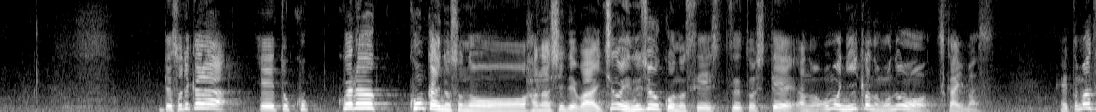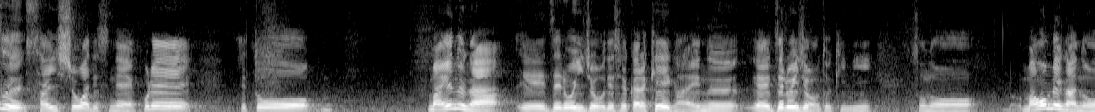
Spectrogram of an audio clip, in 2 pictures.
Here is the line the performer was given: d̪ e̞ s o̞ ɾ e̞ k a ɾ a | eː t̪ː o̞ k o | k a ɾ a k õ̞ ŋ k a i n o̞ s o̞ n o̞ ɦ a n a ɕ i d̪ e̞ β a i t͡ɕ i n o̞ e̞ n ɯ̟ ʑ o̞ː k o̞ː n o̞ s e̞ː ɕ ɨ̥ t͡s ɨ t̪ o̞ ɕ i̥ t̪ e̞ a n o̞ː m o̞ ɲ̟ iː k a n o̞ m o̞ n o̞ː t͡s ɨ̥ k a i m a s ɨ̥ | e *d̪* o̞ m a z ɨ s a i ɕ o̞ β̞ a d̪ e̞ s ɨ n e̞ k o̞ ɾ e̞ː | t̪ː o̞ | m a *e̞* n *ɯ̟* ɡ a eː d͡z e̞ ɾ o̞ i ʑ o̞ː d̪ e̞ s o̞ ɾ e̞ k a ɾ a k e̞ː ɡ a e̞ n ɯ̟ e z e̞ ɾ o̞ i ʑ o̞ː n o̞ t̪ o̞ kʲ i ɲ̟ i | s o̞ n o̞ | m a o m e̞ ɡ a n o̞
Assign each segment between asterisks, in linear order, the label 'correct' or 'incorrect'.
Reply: incorrect, correct, correct

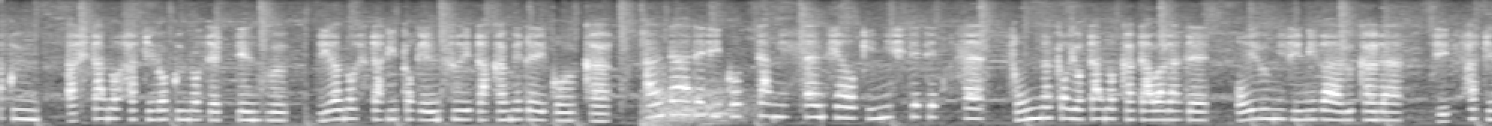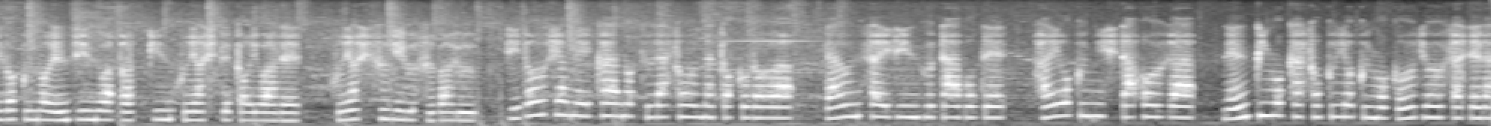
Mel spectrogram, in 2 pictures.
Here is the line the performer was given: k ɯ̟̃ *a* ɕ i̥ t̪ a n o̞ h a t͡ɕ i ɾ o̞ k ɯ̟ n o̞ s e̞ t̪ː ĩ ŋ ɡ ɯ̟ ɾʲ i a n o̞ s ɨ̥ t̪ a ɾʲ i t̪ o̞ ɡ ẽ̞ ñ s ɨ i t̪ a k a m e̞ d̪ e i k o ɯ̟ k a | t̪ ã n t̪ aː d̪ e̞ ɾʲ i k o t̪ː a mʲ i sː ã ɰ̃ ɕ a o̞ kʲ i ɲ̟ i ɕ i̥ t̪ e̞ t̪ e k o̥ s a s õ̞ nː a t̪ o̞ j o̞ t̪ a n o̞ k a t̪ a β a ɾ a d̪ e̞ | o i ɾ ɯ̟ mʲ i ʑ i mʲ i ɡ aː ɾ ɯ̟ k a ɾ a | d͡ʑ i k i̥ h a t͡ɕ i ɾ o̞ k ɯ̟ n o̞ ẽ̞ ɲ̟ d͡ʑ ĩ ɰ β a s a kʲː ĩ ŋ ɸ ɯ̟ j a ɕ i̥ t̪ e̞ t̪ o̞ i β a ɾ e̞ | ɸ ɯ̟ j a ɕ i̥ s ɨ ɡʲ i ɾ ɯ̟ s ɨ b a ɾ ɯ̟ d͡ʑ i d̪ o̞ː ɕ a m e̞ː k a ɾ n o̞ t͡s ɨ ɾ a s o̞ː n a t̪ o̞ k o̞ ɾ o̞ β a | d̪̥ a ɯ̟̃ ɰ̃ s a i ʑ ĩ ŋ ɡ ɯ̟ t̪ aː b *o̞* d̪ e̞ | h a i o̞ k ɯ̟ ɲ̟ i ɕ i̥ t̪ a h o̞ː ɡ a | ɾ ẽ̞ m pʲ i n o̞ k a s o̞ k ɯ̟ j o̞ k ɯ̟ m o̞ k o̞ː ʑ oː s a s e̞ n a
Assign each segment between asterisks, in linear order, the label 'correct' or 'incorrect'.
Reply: correct, correct

